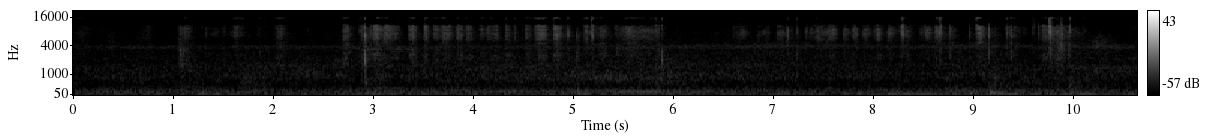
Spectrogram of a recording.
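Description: Pencil writing on paper: faint, scattered scratching strokes as a word is written out.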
